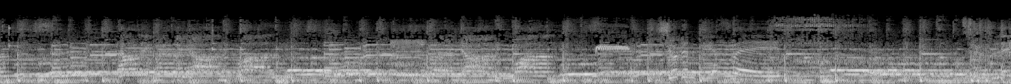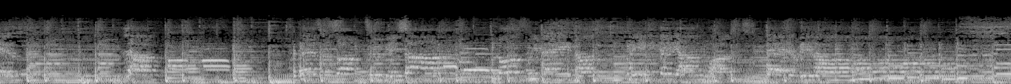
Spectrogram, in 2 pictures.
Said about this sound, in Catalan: Ja sabeu que quan sona aquesta sintonia arriba a la secció de distorsió del programa i ja arribem cap a la recta final.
